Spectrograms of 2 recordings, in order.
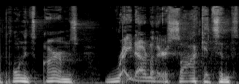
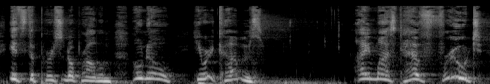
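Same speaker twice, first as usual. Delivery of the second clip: panicky Vincent; 9 semitones higher than usual. Retold or imitated. Vincent quoted panicking, high slow.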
